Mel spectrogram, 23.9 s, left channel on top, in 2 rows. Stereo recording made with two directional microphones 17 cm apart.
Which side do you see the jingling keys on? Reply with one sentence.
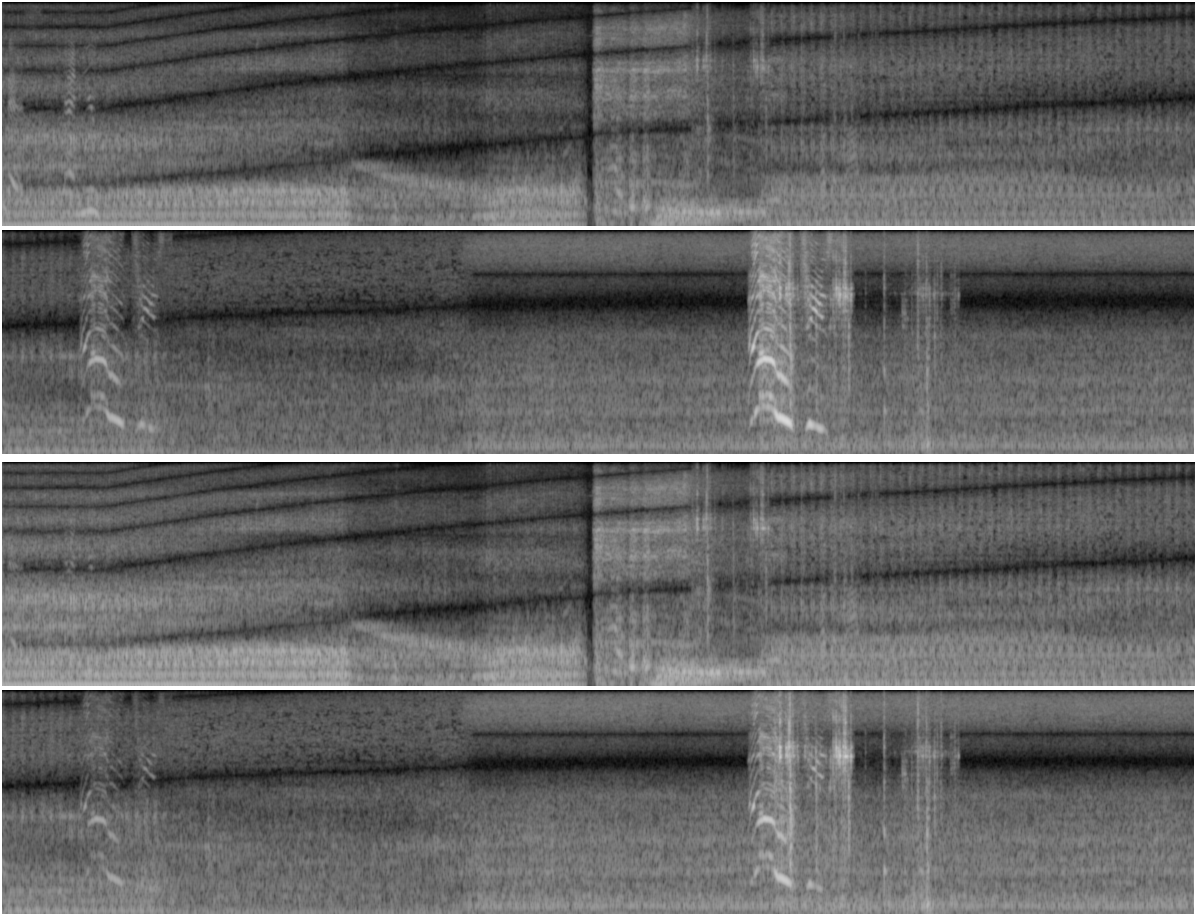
In this clip you hear the jingling keys on the right.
